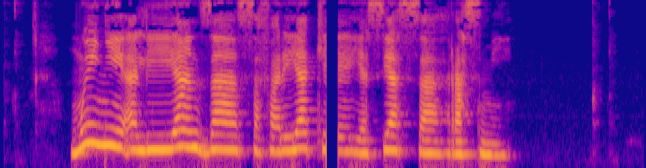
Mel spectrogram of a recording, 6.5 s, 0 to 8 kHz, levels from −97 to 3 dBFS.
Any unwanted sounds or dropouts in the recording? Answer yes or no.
yes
